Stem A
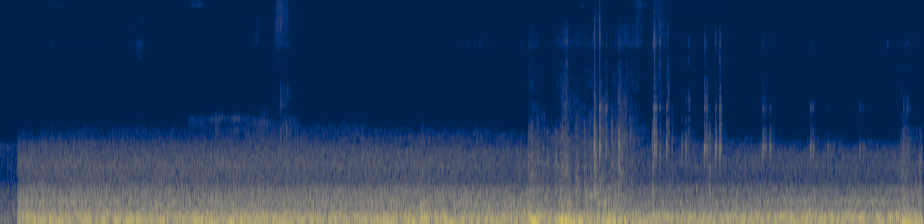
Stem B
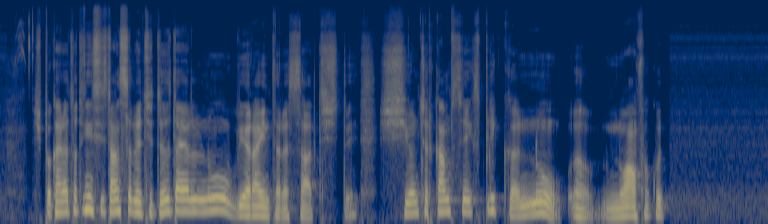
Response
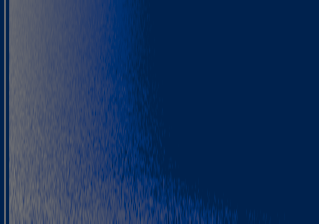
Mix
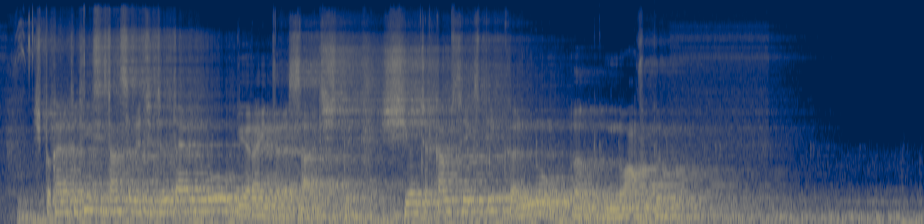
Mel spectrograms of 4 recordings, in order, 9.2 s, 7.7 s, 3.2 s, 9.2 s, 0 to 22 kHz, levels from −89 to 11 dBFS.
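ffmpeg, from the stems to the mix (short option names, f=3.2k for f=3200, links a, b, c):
-filter_complex "[0:a]acompressor=threshold=-28dB:ratio=5,volume=-7dB,asplit=2[a][b];[b]volume=-17dB[c];[1:a]acompressor=threshold=-28dB:ratio=6,volume=3dB,asplit=3[d][e][f];[e]volume=-7dB[g];[f]apad=whole_len=407508[h];[a][h]sidechaingate=range=-6dB:threshold=-55dB:ratio=16:detection=peak[i];[2:a]atrim=start_sample=2205[j];[c][g]amix=inputs=2:normalize=0[k];[k][j]afir=irnorm=-1:irlink=0[l];[i][d][l]amix=inputs=3:normalize=0,alimiter=limit=-19.5dB:level=0:latency=1:release=19"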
